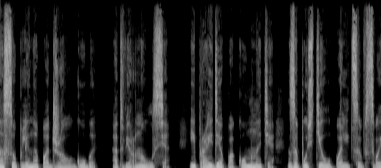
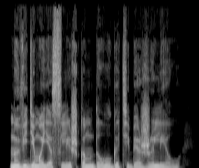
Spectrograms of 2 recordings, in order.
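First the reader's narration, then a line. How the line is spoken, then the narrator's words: Sharp tone. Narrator (Russian): резким тоном проговорил отец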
